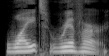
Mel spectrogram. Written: white river

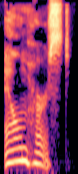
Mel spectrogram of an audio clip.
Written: elmhurst

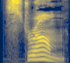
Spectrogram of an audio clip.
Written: strum

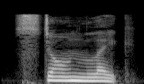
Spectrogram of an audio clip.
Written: stone lake

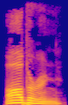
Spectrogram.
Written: auburn

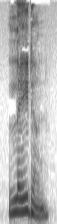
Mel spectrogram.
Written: Leyden

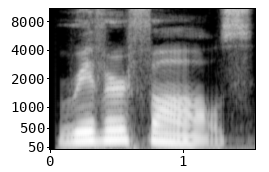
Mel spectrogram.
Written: River Falls

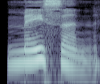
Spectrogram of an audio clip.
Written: mason

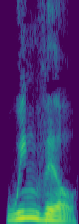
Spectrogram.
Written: wingville

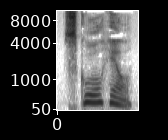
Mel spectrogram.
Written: School Hill

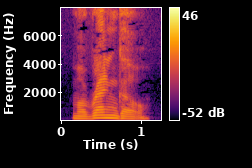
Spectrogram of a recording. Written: marengo

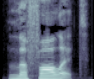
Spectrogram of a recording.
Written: la follette

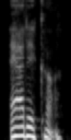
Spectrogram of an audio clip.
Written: attica

